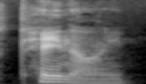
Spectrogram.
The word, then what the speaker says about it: canine: The next word is canine. Canine has 2 syllables and the stress is at the first one.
